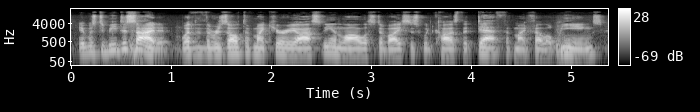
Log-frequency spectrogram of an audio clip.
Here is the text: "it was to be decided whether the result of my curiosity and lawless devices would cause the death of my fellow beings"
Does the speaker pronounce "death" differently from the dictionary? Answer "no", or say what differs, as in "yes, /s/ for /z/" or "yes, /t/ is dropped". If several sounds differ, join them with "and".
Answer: no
